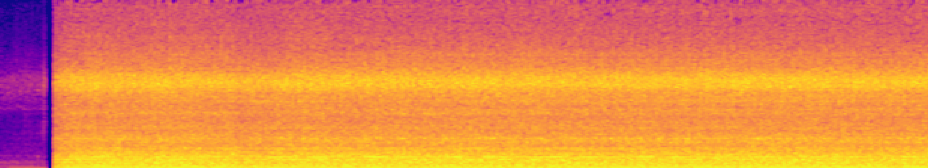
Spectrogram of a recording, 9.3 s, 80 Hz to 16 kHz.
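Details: Toro 616Z zero-turn mower twin, which sometimes ran on one cylinder (left suspected dead, maybe a stuck valve loosened): starts, then holds a loud, steady, even hum with no misses; both cylinders working, normal running.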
